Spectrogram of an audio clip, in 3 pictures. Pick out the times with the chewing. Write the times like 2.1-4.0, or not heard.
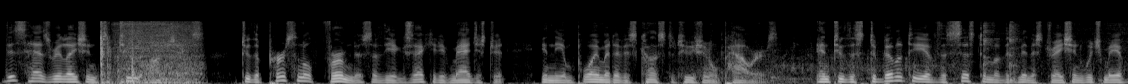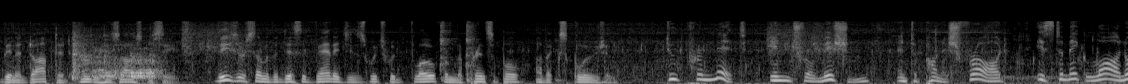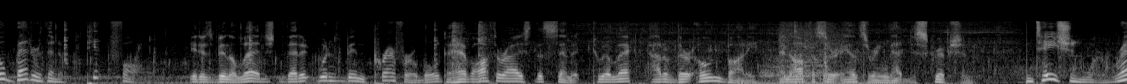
not heard.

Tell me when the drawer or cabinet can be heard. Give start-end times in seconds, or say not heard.
0.8-2.0, 12.0-13.0, 29.9-31.4.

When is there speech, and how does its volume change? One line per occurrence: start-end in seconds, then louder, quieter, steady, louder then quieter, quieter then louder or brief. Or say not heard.
0.0-33.7 steady.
